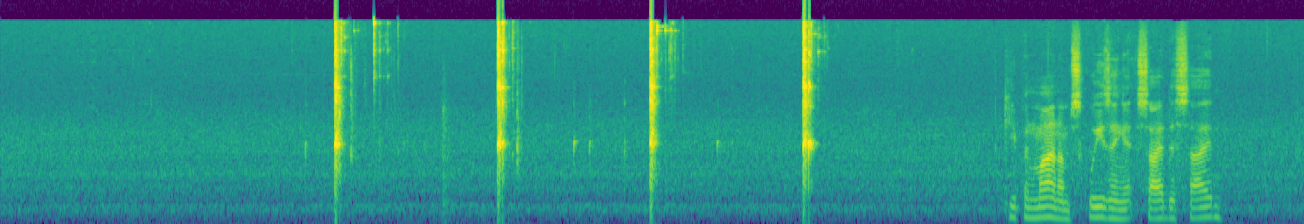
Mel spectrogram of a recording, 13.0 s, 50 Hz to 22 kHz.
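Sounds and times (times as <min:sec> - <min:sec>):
punch striking stone: 0:03.4 - 0:03.6, 0:08.0 - 0:08.2.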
